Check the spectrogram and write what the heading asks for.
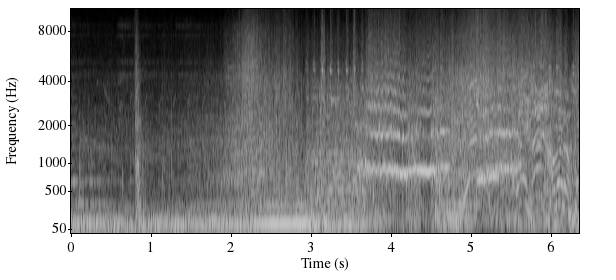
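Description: Van engine rumbling, then from about two seconds in a rising rush of tyre noise with repeated wavering tyre squeals as the vans race side by side, mixed with film background music.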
